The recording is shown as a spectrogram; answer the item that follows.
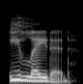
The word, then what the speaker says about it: elated: Say it with me, elated. One more time. Feel the stress on the second syllable. E-la-ted. Elated.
